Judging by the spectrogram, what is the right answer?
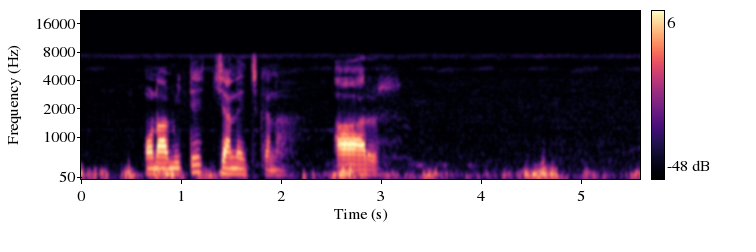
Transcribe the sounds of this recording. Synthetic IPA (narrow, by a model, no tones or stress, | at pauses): ɔnamiʈɛt͡ʃalɛd͡ʒkanaaɾ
